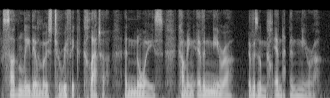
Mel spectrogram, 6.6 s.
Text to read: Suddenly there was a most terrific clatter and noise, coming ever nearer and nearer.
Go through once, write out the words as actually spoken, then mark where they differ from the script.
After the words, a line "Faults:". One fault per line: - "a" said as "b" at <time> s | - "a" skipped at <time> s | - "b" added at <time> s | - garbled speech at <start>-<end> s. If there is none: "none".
Suddenly there a most terrific clatter and noise, coming ever nearer [garbled] and nearer.
Faults:
- "was" skipped at 0.8 s
- garbled speech at 5.0-5.7 s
